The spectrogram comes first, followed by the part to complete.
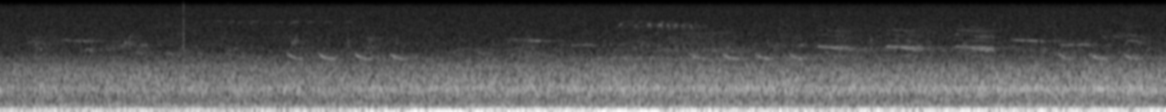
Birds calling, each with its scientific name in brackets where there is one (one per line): Tufted Titmouse (Baeolophus bicolor)
Downy Woodpecker (Dryobates pubescens)
Black-capped Chickadee (Poecile atricapillus)
Blue Jay (Cyanocitta cristata)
